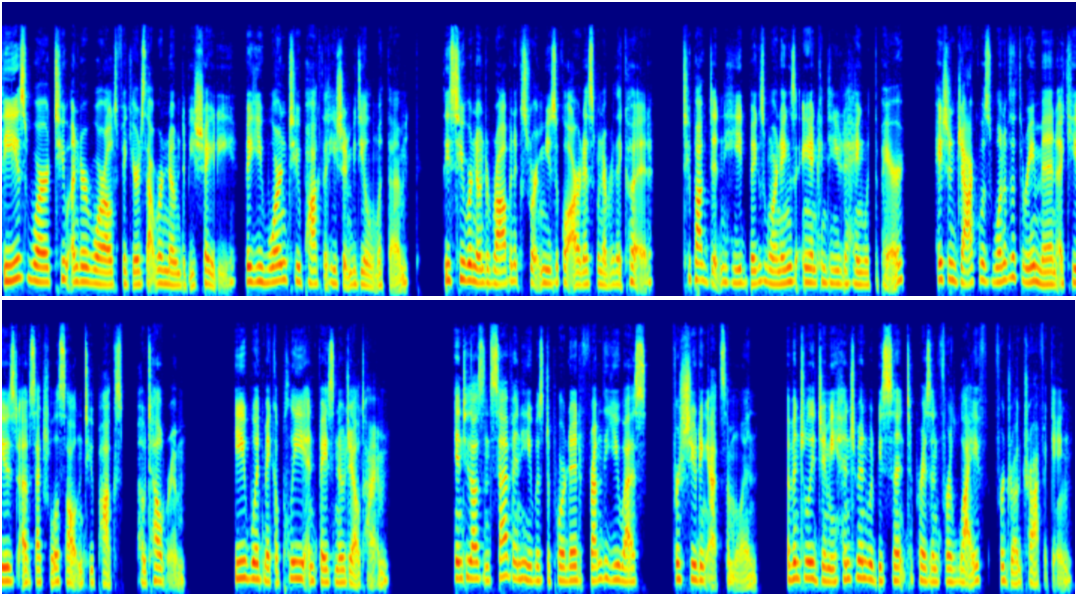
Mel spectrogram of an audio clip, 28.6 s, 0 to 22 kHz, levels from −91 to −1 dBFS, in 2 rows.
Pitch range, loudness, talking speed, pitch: 175-215 Hz, -23 LUFS, 205 wpm, 190 Hz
